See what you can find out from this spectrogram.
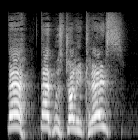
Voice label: battle chatter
